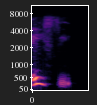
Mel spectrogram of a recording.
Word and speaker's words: AyCee X: but I was just AC like yeah so the ex as I said the ex is silent it's just there for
